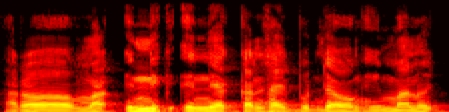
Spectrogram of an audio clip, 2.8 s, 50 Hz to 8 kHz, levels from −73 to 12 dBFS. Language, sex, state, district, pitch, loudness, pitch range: Chakma, male, Tripura, Unakoti, 130 Hz, -14 LUFS, 120-140 Hz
